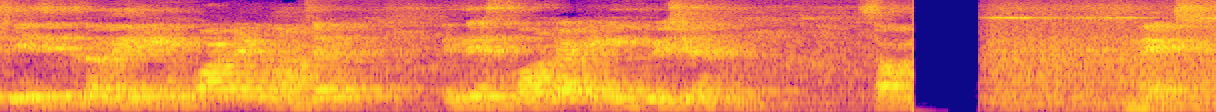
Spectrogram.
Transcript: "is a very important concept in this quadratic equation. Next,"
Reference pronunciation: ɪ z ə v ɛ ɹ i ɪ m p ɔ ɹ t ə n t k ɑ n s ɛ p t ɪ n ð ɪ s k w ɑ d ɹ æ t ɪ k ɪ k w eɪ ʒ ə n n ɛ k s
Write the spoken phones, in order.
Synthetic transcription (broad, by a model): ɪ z ə v ɛ ɹ i ɪ m p ɔ ɹ t ə n t k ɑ n s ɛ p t ɪ n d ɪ s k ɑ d ɑ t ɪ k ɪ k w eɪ ʃ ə n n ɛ k s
